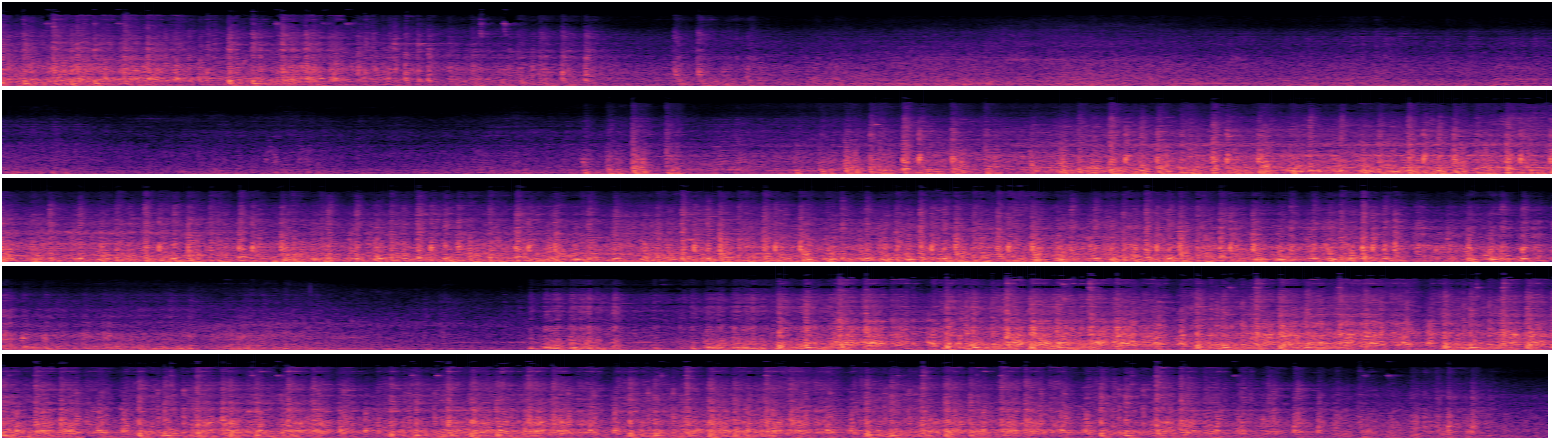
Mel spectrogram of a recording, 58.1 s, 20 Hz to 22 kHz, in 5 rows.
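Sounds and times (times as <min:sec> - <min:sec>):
train wheel clatter: 0:00.0 - 0:05.9, 0:15.9 - 0:37.2, 0:38.7 - 0:57.9
electric train passing: 0:00.0 - 0:58.0.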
